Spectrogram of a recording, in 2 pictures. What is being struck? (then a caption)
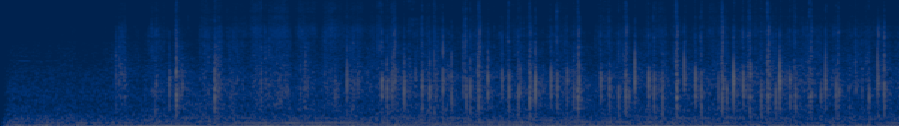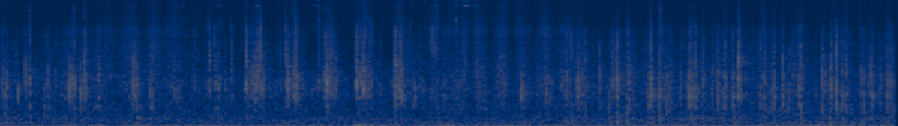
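Denim jeans fabric. Long painted fingernails and fingertips scratch and rub the frayed waistband of worn, light-blue, high-waisted denim jeans near the metal zipper. The result is a steady, dense stream of quiet, bright, crinkly scratching strokes over a constant low rumble throughout.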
